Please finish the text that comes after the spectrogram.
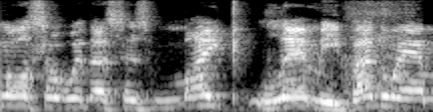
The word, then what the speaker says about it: Lemme: Laughing also with us is Mike Lemme. By the way, am I pronouncing that right? Is it? Yes, Lemme? Rabbi, you are.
